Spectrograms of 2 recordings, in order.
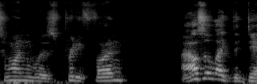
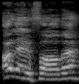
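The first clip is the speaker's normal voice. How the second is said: put-on, stagey British accent, high and very loud; 9 semitones higher, 10 dB louder than usual. Joking about a movie's child characters, imitating them with a British accent. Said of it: "without a British accent".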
